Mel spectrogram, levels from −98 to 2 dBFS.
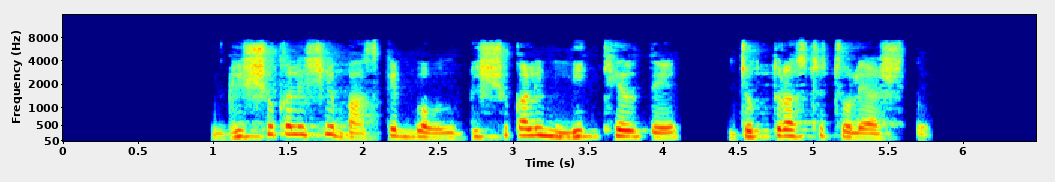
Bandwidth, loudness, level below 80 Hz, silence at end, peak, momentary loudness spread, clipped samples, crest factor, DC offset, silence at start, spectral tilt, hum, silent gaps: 7.6 kHz; -20 LUFS; -60 dBFS; 0.75 s; -4 dBFS; 10 LU; under 0.1%; 18 dB; under 0.1%; 1 s; -5.5 dB/octave; none; 4.12-4.43 s, 5.63-5.68 s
